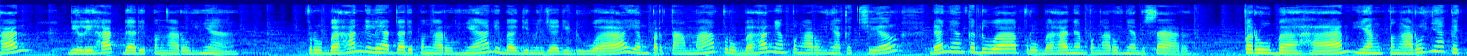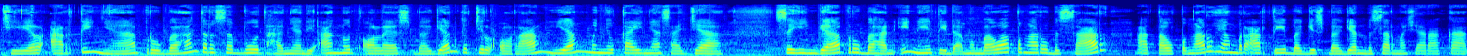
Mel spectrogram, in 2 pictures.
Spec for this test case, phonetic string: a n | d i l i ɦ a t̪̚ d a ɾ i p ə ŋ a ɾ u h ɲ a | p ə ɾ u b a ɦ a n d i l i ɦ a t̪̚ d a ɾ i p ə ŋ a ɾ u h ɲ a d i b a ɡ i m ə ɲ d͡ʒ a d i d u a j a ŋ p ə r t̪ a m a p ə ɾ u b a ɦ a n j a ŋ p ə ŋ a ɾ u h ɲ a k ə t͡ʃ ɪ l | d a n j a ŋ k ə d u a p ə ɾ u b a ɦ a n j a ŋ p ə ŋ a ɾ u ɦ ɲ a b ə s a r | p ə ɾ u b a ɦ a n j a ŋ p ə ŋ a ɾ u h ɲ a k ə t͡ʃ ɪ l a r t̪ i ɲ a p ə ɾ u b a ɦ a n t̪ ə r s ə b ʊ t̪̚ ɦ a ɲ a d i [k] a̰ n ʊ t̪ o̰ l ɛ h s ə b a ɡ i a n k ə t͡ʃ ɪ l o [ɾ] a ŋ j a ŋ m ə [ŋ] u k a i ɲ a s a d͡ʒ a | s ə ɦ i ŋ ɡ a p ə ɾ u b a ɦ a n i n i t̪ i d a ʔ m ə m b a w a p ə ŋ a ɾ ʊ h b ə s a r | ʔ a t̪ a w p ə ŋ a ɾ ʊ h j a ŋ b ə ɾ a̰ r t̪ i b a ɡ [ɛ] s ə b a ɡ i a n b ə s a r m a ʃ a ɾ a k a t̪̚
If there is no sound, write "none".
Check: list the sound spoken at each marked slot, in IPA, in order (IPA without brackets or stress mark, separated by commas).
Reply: ʔ, ɾ, ɲ, i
